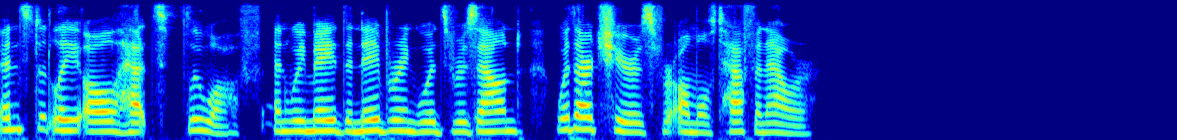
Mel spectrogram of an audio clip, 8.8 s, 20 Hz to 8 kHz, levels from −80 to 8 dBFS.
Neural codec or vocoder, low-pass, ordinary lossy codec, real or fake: none; 7.2 kHz; Opus, 24 kbps; real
